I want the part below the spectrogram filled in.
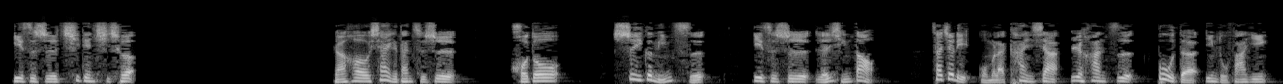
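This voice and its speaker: Male language tutor, husky and dry, animated pitch, methodical, reads examples then explains them, slightly dull lo-fi recording. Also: no echo. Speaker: language teacher. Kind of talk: vocabulary lesson explaining Japanese words.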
